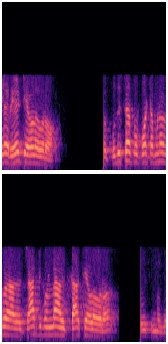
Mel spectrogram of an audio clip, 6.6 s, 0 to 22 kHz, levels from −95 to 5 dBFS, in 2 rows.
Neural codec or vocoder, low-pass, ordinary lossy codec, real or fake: none; 3.6 kHz; none; real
